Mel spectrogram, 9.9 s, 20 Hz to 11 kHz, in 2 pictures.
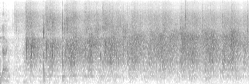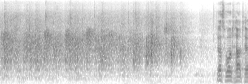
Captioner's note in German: Beifall bei der CDU und dem BÜNDNIS 90/DIE GRÜNEN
